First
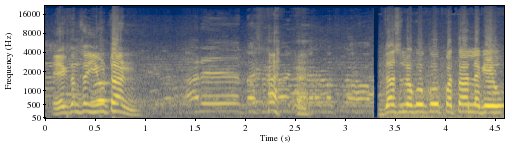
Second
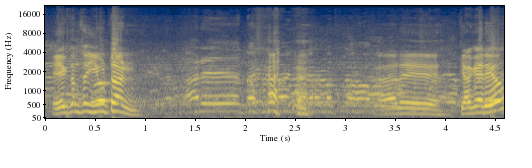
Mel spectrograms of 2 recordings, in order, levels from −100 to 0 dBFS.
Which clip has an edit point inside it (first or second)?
first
